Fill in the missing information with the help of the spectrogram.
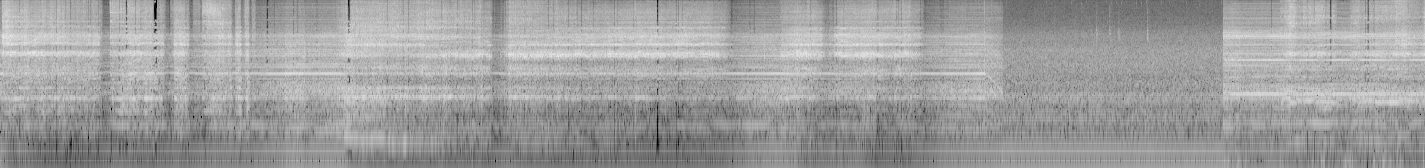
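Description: Wood lathe running with a carbide turning tool cutting a long aromatic cedar spindle: a scraping cut over a steady motor hum, broken by several short pauses. About two-thirds of the way through, the cutting stops and a high tone slides down, leaving a quieter steady run; near the end the loud cutting starts again.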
